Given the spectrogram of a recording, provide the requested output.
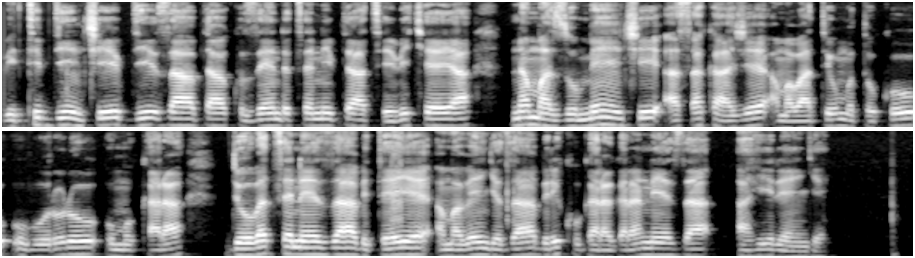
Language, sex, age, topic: Kinyarwanda, male, 25-35, agriculture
